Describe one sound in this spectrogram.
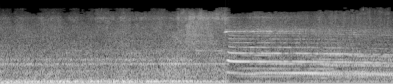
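Diesel freight locomotives rumble past at speed on steel rails.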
